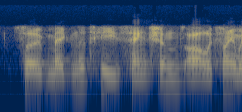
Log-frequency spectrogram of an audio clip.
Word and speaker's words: Magnitsky: But the point I've got here is, and correct if my pronunciation is, a Magnitsky sanctions. Could you? – Oh, yes, Magnitsky, yep. Yeah. Oh, good, I got it right.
